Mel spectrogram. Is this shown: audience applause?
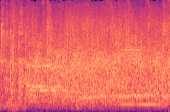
yes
